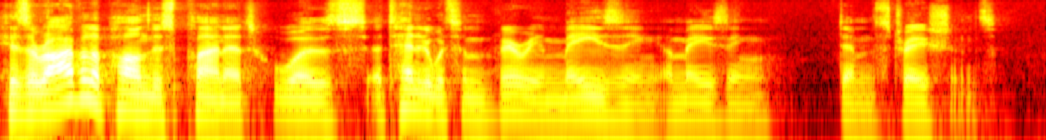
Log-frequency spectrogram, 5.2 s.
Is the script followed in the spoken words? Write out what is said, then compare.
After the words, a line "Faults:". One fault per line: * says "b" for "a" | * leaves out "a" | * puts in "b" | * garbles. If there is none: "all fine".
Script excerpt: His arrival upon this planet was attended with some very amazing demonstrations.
His arrival upon this planet was attended with some very amazing amazing demonstrations.
Faults:
* puts in "amazing"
